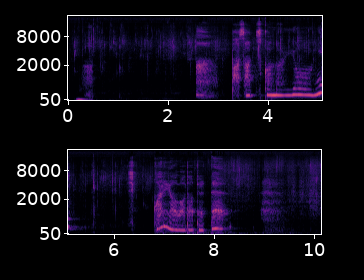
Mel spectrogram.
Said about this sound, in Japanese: 薬用のシャンプーで綺麗にしていくね。少し泡立てる必要があるから、まずは泡立てる音両耳に聞かせてあげるからね。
